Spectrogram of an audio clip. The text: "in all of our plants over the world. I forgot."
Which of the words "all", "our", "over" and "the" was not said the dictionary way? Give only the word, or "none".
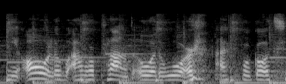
none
